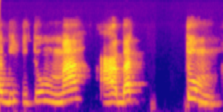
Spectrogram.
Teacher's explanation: Abadum langsung ke ta. Padahal di situ ada dal.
